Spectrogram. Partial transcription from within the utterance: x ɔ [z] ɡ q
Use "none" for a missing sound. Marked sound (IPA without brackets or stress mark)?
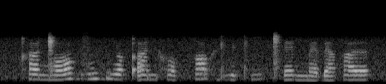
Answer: none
